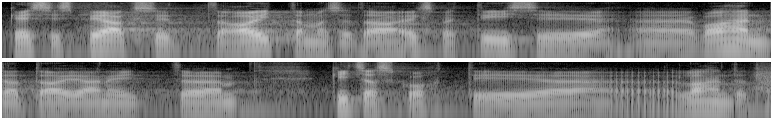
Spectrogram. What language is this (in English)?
Estonian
